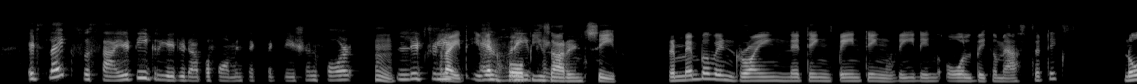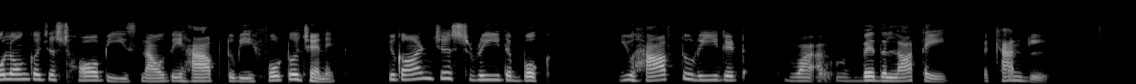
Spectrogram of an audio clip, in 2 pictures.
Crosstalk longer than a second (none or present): present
